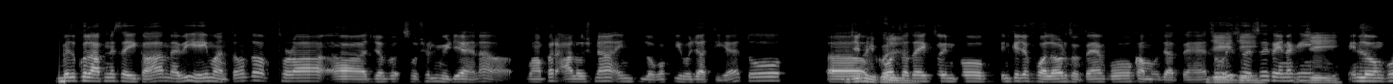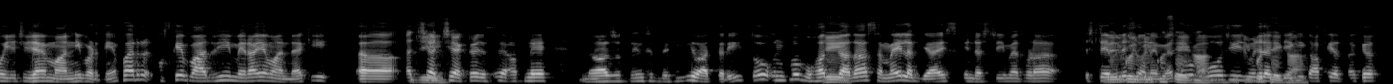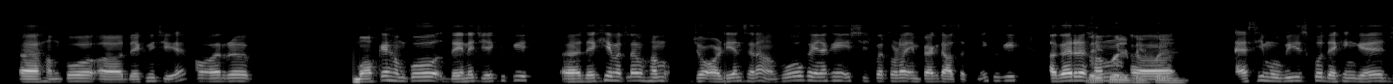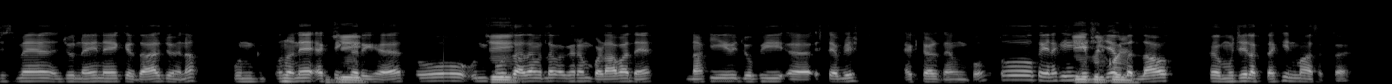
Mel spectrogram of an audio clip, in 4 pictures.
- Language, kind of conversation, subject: Hindi, unstructured, क्या मनोरंजन उद्योग में भेदभाव होता है?
- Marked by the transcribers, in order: in English: "फॉलोवर्स"; in English: "ऐक्टर"; in English: "इंडस्ट्री"; in English: "इस्टैब्लिश"; in English: "ऑडियंस"; in English: "इम्पैक्ट"; in English: "मूवीज़"; in English: "ऐक्टिंग"; in English: "इस्टैब्लिश्ड ऐक्टर्स"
